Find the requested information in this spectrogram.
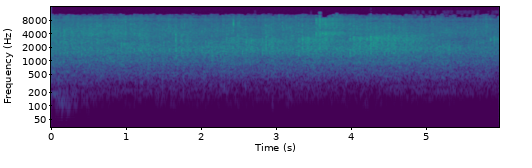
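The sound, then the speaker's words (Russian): A church audience applauds to congratulate members on their birthdays. The steady, dense clapping fills about six seconds at an even level. “Аплодисменты ваши.”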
